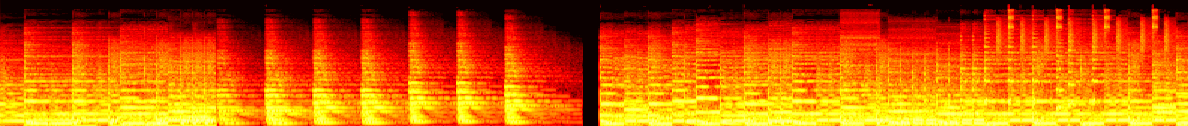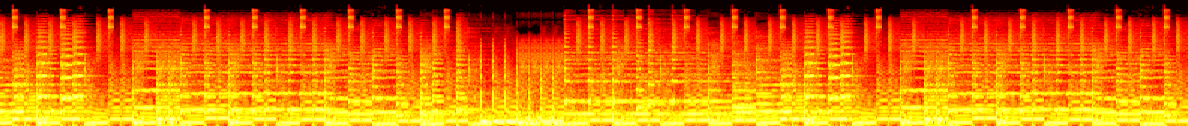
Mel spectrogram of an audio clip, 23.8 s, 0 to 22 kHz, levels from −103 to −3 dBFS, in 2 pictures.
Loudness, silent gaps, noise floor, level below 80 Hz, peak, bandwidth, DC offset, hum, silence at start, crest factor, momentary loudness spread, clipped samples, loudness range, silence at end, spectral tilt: -17 LUFS; 5.83-6.00 s; -38 dBFS; -32 dBFS; -2 dBFS; 16.5 kHz; under 0.1%; none; 0 s; 14 dB; 5 LU; under 0.1%; 3 LU; 0 s; -6.5 dB/octave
